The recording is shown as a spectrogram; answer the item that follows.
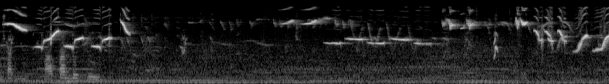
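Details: Song of a Brown-chested jungle flycatcher, Bali, played to make others of its kind answer. Quick chattering notes open the phrase, then a pause, then long whistled strands with rapid high twitters.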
